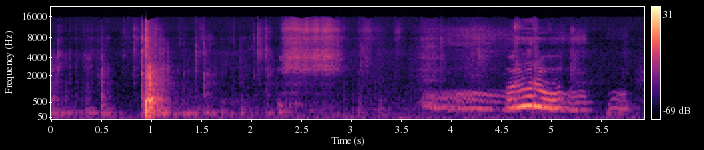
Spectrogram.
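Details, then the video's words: Captive fiery red fox, a male bought from a fur farm and kept at home, giving a lazy evening 'ururu': a soft, wavering murmur with rising and falling tones near the end, after a sharp knock and some rustling indoors. "Ленивое вечернее уруру"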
